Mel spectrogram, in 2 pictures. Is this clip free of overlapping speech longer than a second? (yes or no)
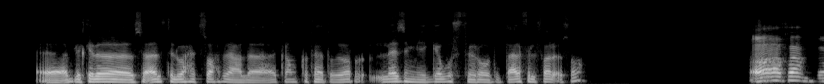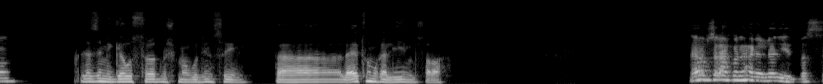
yes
